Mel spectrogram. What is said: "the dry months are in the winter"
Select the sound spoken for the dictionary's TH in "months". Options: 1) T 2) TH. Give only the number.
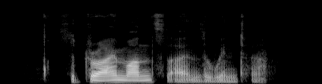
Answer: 2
